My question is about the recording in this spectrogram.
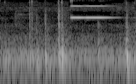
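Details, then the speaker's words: Refrigerator water dispenser with a good switch, firmly pressed: a clean half-second buzz as the switch and valve engage normally, unlike the faulty wobbly switch that triggers at a slight touch. "So the sound that you're hearing is when the button activates, that's when you hear the sound."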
